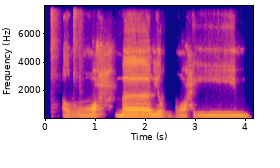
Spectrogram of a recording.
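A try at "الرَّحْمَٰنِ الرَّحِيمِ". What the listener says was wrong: Jangan dipantulkan. Ar-Rahmanir-Rahim. Jadi masuknya tuh halus. Nirro.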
